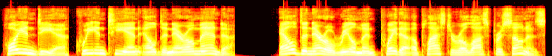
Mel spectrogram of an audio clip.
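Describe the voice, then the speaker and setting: A man's voice: on the high side, big pitch swings, moderate pace, no echo, clean studio sound. A man voicing a confident young man in a storybook recap, speaking in a cool, self-assured way. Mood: smug.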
